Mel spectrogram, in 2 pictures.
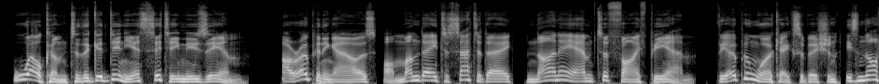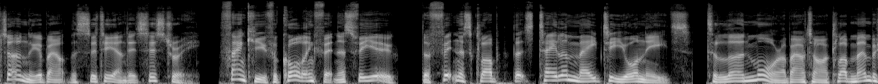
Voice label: on hold

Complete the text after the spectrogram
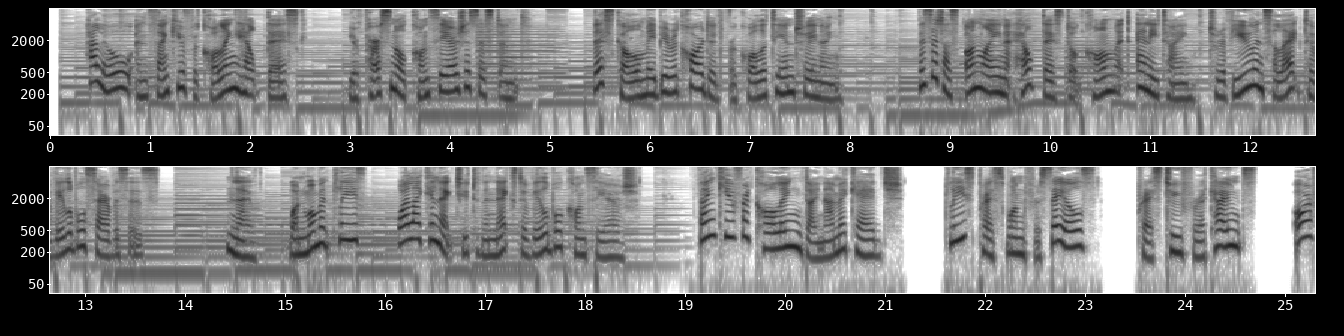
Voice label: ON HOLD

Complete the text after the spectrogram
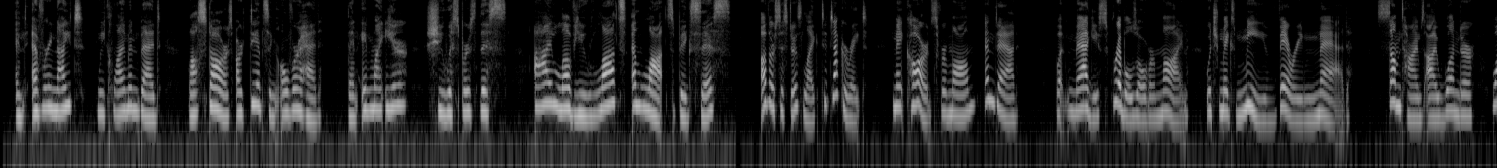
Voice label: AudioBooks

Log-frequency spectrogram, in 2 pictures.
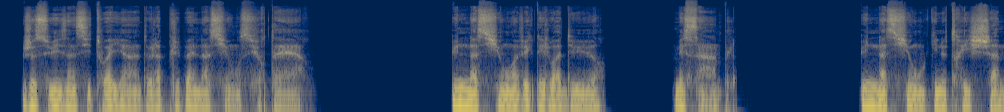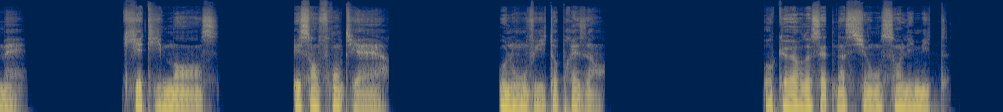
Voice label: French Movie Trailer VO

